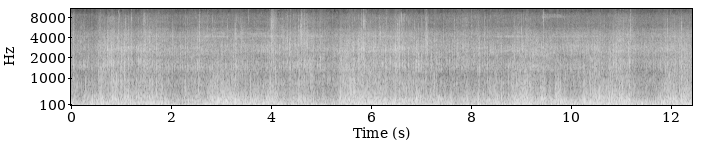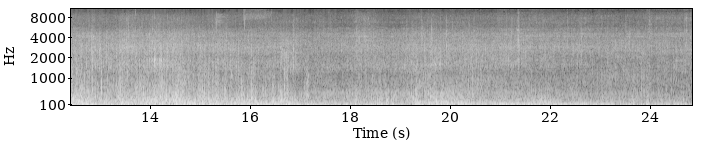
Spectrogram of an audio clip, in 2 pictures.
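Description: Wind buffeting the camera's microphone as a mountain bike rides fast down a dirt trail, with a steady low rumble from the tyres and scattered clicks and rattles from the bike over bumps.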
